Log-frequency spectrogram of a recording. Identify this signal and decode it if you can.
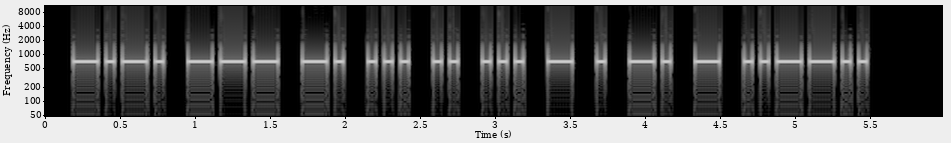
Morse code, heard as a keyed tone, about 22 wpm, 700 Hz. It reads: CONSISTENT?
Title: Sentences from Top 1500 Words 22wpm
